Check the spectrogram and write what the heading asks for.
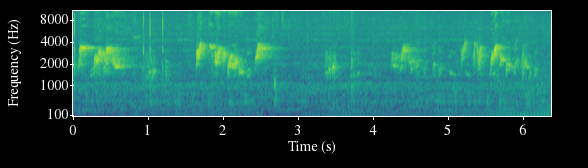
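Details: Young caged red-whiskered bulbul, two months old: short bright warbled phrases, slurred and chirpy, come in bursts with brief gaps, plus faint rustling in the cage.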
